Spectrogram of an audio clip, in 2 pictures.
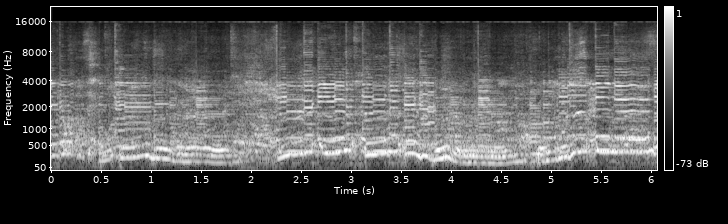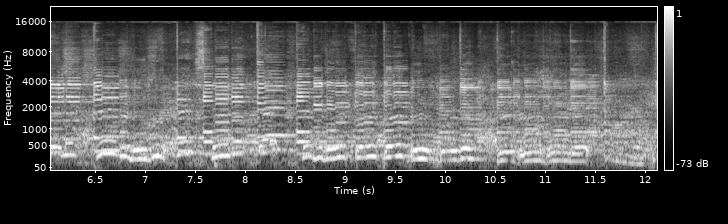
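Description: Electric guitar playing a bluesy single-note melodic line with bent notes, running on without a break.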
